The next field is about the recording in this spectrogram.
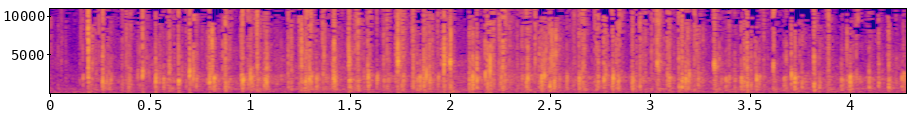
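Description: Audience applause welcomes a guest onto the stage at the live BrainShare conference event. Many hands clap in a steady, busy patter that lasts the whole stretch, with no talk over it.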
